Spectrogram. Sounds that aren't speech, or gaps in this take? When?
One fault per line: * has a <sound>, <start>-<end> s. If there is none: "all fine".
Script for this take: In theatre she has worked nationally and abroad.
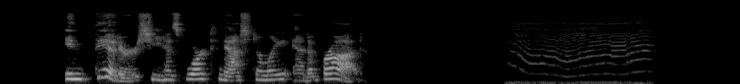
* has a squeak, 5.0-6.6 s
